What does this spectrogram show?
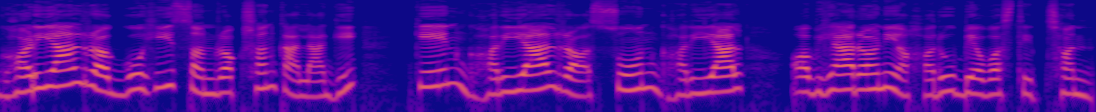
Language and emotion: Nepali, neutral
